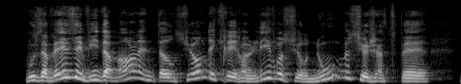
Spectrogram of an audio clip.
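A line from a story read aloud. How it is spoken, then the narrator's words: Plain. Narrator (French): dit le doyen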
